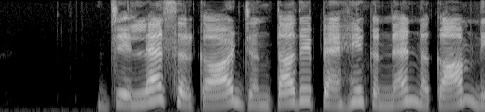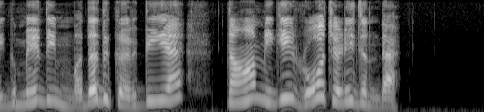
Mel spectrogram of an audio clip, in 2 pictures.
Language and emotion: Dogri, angry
